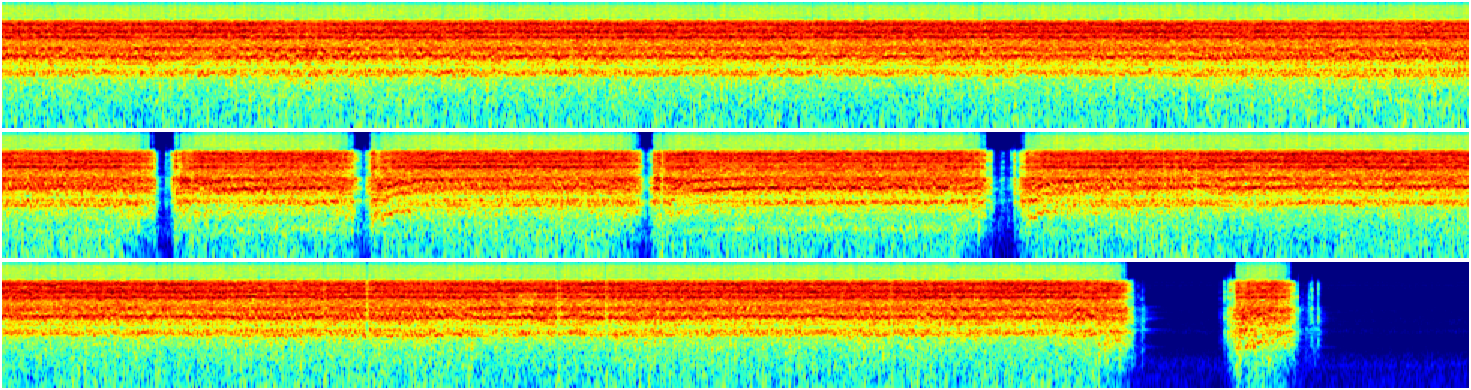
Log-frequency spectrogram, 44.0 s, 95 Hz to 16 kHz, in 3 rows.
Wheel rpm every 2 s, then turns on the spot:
230, 230, 230, 230, 230, 230, 210, 190, 140, 160, 150, 200, 140, 220, 230, 230, 220, 210, 230, 220, 60, 10.
none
